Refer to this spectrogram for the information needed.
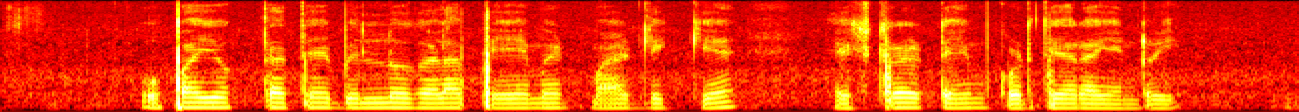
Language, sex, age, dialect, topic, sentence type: Kannada, male, 18-24, Central, banking, question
